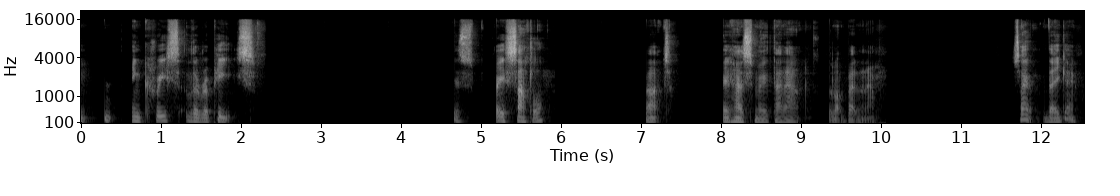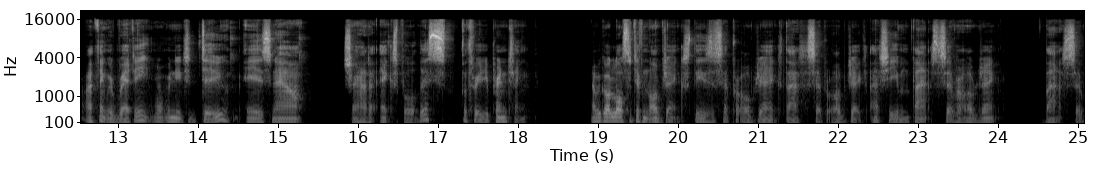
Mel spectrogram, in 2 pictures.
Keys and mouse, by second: 2.2 click, 3.0 click, 3.8 click, 4.5 click, 6.4 click, 7.3-9.2 middle drag, 13.2 click, 14.0 middle click, 14.8-15.3 shift+middle drag, 16.4-17.2 middle drag, 19.8 click, 20.4 drag, 21.3 click, 22.5 click.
